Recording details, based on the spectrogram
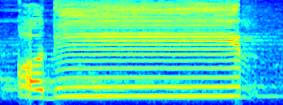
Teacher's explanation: را ساکن سے پہلے یائے ساکنہ جب بھی آئے گا تو را کو ہمیشہ باریک پڑھیں گے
